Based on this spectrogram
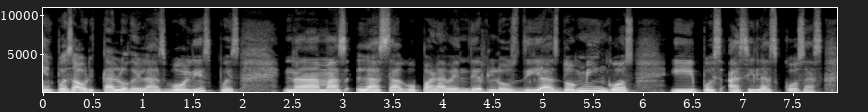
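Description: A woman's medium-pitched, dark and mellow voice at a fairly slow pace with fairly even intonation, dry with no echo over a quiet background. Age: 30s. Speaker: home vlogger. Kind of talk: casual vlog chat. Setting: at home.

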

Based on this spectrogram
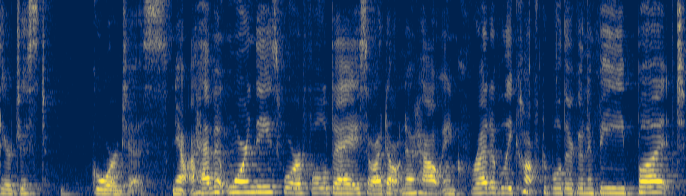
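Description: The woman's intonation stays fairly even as she talks. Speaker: fashion vlogger. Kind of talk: casual vlog chat. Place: home room.

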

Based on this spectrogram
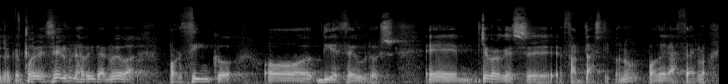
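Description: With a dark, mellow tone, a man speaks at a fairly slow pace. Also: ordinary pitch variation. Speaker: magazine host. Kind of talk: TV magazine presenting and interviewing. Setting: studio. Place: studio.

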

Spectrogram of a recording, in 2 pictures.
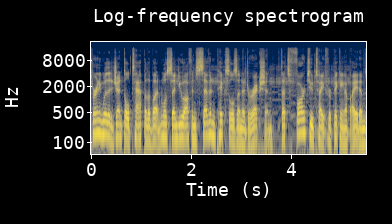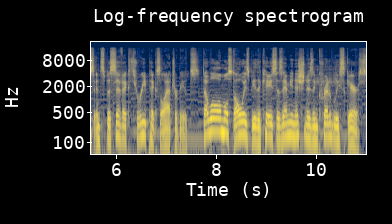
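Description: A man speaks very fast at medium pitch, with hardly any pauses and ordinary pitch variation. His loudness is very even, and music plays in the background. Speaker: game reviewer. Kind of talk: game review voiceover. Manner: sardonic, casual.

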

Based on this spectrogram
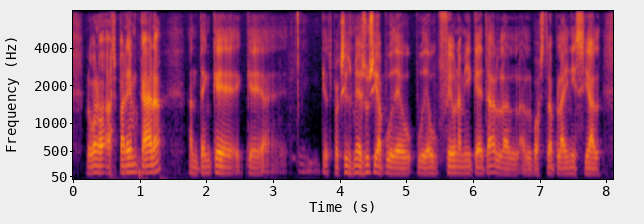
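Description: A man speaks at a moderate pace with fairly even intonation. He leaves long, frequent pauses against a quiet background. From Barcelona. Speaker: podcast host. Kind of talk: interview. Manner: halting. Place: studio. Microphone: studio mic.

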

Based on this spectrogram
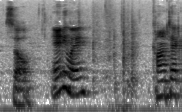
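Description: There is audible room echo and light background noise as a woman speaks with ordinary pitch variation. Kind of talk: casual vlog chat. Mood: upbeat, enthusiastic. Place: home room. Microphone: camera far.

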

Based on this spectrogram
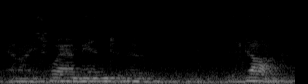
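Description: A man goes at a fairly slow pace while noticeable background noise carries on. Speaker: film actor and underwater stunt performer. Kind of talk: convention panel interview answer. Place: hall.

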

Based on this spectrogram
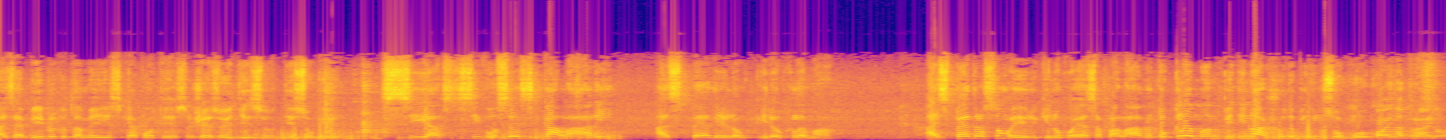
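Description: Noticeable background noise surrounds a man talking at a moderate pace. His voice is high, with ordinary pitch variation. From Brazil, Recife (Pernambuco). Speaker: evangelical church preacher or youth group leader. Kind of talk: informal sermon to church group. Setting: church meeting with audience. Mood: earnest, exhorting. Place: home room. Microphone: camera far.

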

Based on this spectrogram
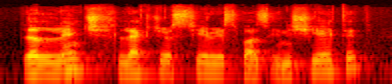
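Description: The speaker is a man talking at a fairly slow pace. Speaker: host introducing a lecturer. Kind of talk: formal introduction speech. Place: hall.

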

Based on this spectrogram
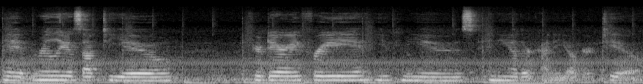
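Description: A woman speaks at a moderate pace. Music plays in the background. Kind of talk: tutorial. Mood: upbeat and playful. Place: home room.

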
